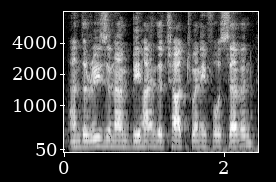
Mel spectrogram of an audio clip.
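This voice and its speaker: A young man from Dubai giving casual, relaxed commentary on a live trading stream, repeating phrases and calling viewers bro and man, into a headset in a small room. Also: medium pitch, fast talker, faint music behind.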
